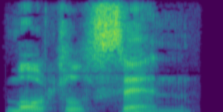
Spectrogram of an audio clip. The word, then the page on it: mortal sin: British English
